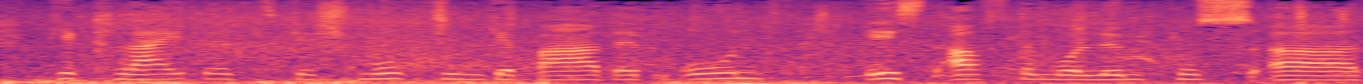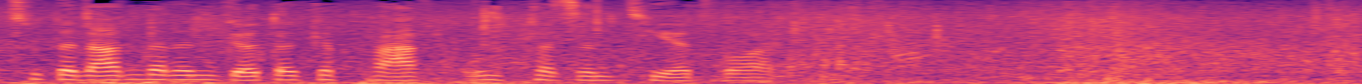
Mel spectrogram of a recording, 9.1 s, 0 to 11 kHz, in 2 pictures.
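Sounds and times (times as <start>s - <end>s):
seawater washing against a shore: 0.0s - 9.0s
speech: 0.2s - 7.6s.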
